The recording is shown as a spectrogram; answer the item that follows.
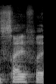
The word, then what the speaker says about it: Sypha: It's, it's It's pronounced Sypha in the yeah. cartoon.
